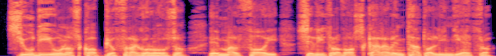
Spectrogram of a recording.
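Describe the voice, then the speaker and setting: A man narrating an audiobook in a measured storytelling manner on a close mic. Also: deep voice, creaky, slightly rough, no room sound. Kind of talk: scripted narration.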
